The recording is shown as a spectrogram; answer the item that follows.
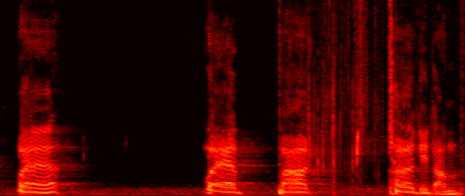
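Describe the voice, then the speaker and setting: A man's high-pitched, put-on character voice. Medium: video game. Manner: slow, broken grammar.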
